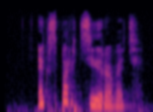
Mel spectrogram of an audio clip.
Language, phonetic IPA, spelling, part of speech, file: Russian, [ɪkspɐrˈtʲirəvətʲ], экспортировать, verb, Ru-экспортировать.ogg
- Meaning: to export (to sell (goods) to a foreign country)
